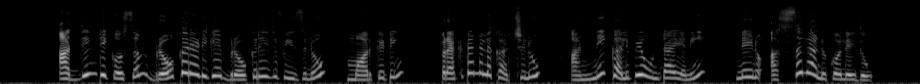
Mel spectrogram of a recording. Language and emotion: Telugu, surprised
